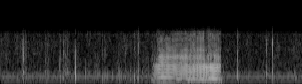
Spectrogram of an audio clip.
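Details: Kotetsu the cat asleep on a lap, caught on a mobile phone, lets out a single long, rough, buzzy snore lasting about a second, with quiet soft clicks and rustles before and after.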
